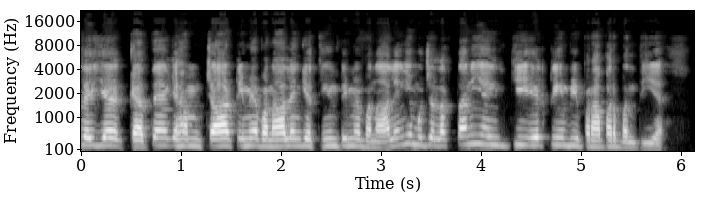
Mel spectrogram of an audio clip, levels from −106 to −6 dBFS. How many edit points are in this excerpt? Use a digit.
0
